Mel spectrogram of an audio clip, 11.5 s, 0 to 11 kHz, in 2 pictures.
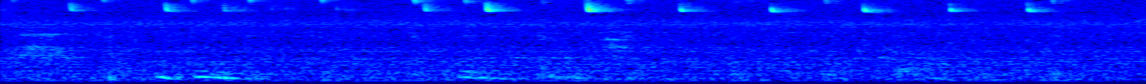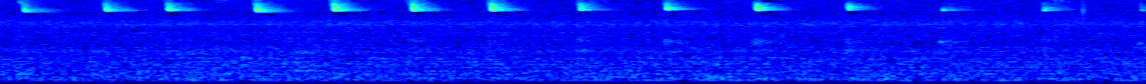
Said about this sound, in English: Okay, and then I do this, which basically slows it down or pitch shifts it down 2 octaves, and then you can hear the bats. So that kind of sound like birds.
